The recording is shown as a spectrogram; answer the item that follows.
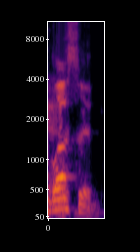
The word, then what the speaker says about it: Blessed: a Brian blessed or I don't know if his last name is pronounced blessed it's blessed yeah is it yeah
